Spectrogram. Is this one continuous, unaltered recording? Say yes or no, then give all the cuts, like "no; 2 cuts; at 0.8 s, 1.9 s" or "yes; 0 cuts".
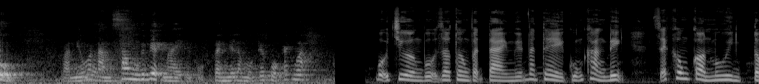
yes; 0 cuts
